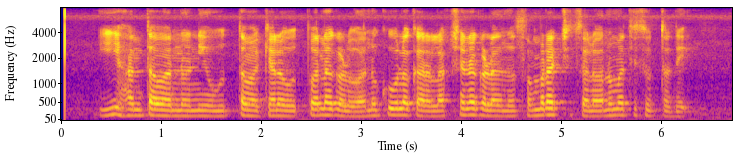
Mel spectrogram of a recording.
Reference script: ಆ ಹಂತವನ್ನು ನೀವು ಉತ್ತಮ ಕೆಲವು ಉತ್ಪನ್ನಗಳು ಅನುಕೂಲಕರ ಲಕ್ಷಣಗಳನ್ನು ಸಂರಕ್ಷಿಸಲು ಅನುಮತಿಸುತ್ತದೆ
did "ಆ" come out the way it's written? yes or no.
no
